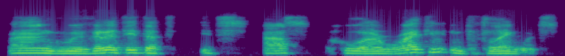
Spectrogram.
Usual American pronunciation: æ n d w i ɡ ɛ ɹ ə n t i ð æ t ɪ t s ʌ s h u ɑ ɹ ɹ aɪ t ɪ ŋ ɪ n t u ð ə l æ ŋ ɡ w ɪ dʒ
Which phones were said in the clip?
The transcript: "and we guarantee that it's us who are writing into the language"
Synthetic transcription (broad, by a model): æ n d w i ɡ ɹ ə t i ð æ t ɪ t s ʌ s h u ɑ ɹ ɹ aɪ t ɪ ŋ ɪ n t u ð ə l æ ŋ ɡ w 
